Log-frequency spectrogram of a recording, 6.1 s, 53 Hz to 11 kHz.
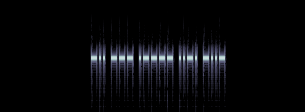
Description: Morse code, heard as a keyed tone, about 30 wpm, 700 Hz. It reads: DO1FX
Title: DXCC-100 Call Signs - 5 Characters - Repeated 3x - 30wpm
